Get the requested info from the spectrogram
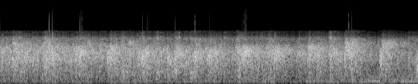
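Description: Stadium crowd applauding, a dense steady patter of many hands clapping that fades right at the end.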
